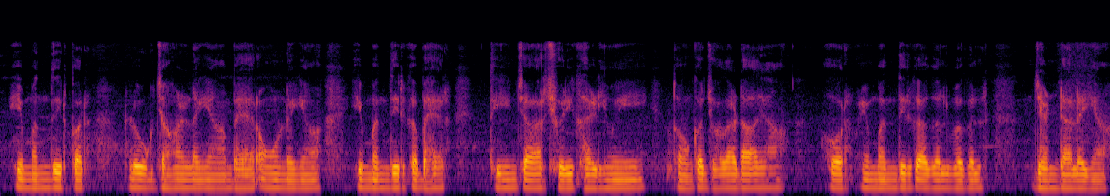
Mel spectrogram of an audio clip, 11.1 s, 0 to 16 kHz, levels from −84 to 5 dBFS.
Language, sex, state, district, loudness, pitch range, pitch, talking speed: Hindi, male, Uttarakhand, Tehri Garhwal, -19 LUFS, 100-105 Hz, 105 Hz, 145 wpm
